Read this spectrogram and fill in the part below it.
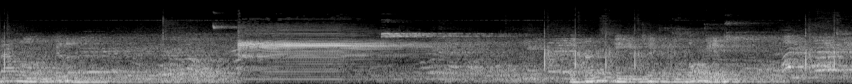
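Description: Men call out across a large echoing gym.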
